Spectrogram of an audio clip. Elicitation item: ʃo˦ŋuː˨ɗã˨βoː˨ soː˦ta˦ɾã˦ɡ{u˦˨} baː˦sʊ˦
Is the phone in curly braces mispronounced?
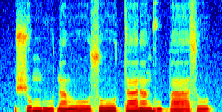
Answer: yes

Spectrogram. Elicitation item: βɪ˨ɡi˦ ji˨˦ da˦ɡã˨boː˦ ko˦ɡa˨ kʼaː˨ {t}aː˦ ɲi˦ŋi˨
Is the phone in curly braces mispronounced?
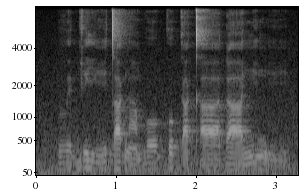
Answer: yes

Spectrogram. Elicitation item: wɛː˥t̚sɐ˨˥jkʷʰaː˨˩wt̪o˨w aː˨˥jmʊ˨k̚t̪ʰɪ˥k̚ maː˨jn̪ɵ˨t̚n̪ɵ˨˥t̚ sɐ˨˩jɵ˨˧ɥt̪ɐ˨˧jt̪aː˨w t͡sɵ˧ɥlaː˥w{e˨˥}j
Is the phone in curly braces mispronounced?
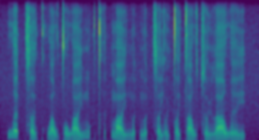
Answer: no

